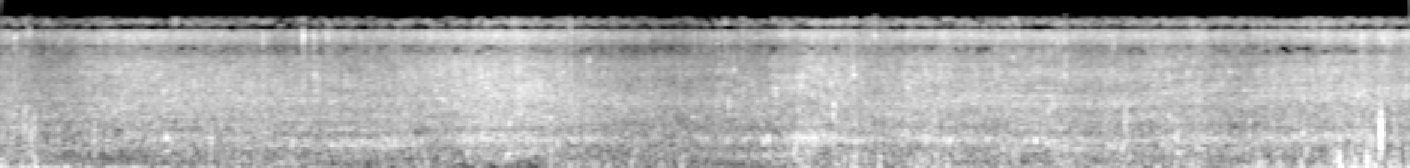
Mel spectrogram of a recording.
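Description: Small waves washing and lapping onto a sandy shore, with wind rumbling on the microphone.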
